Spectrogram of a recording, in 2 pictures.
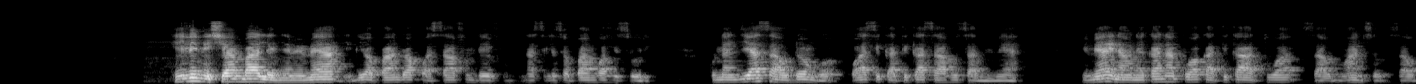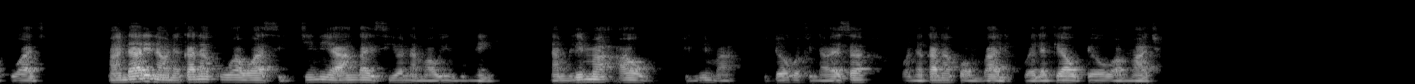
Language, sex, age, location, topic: Swahili, male, 50+, Nairobi, agriculture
